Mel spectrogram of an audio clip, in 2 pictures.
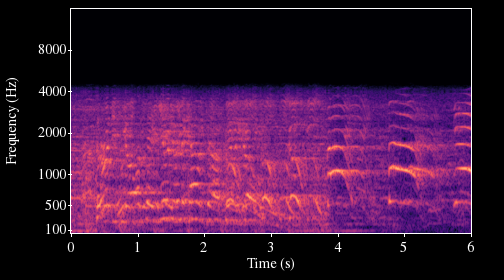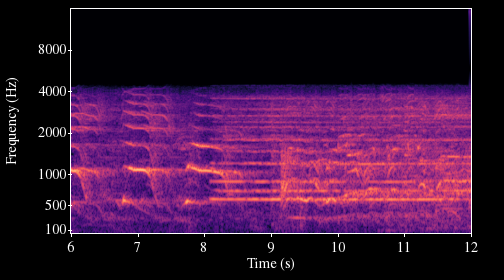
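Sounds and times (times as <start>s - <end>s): crowd chanting a countdown: 3.1s - 12.0s
crowd cheering: 3.8s - 12.0s.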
